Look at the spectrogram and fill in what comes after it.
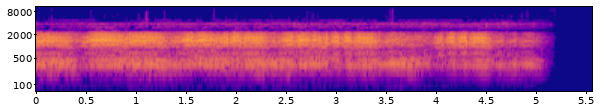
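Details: American bullfrog recorded for the audio supplement to the guide Amphibians and Reptiles of Georgia: a deep, resonant, droning call held for about five seconds with faint pulsing swells, ending abruptly into silence.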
